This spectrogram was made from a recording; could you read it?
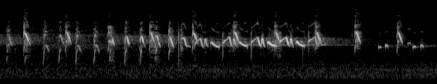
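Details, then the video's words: Sandpiper, recorded cleanly without other noise, giving a fast run of sharp high chirps that speeds into a short rolling trill, then pauses before a few spaced, thinner notes. "Tiếng chim dẽ hôi- choắt đêm"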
